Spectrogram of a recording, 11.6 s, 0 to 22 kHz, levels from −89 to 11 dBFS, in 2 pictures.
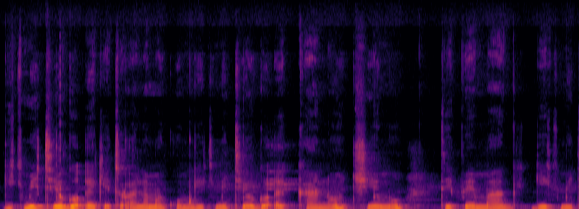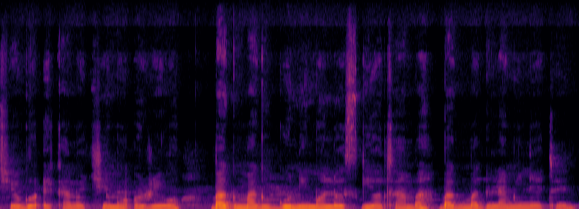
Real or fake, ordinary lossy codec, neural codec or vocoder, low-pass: real; none; none; none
